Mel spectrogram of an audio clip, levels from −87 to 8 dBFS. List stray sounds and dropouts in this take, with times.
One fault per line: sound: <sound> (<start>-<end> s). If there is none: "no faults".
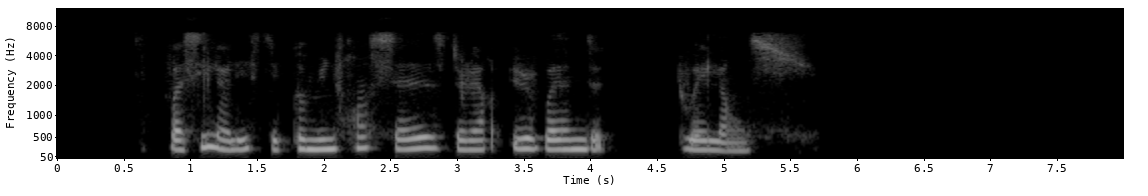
no faults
